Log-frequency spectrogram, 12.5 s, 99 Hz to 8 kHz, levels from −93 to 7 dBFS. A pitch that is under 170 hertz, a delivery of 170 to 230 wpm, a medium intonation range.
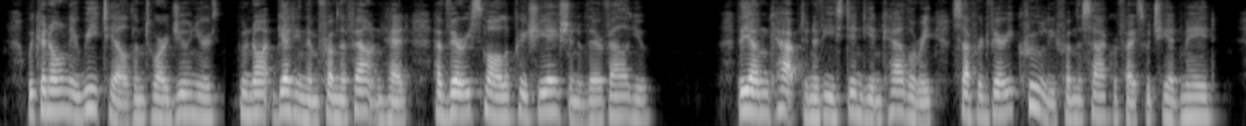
Yes: medium, 140 Hz; average, 195 wpm; average, 3.9 semitones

